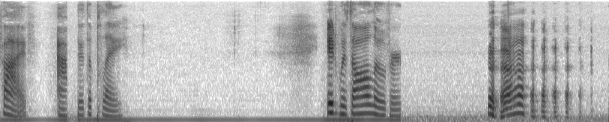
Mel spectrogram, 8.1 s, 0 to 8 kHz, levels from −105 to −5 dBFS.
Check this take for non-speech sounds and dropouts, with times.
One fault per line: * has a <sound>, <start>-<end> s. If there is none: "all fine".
* has a dropout, 0.9-1.0 s
* has a laugh, 6.5-7.9 s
